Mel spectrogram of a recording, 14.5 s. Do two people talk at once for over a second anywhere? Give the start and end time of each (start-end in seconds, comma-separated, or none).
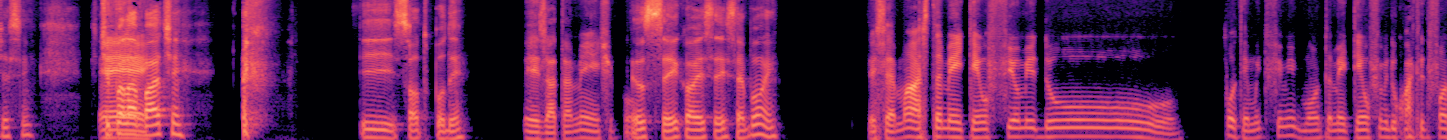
none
